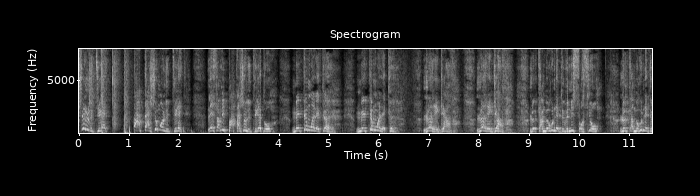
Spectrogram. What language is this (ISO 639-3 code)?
fra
